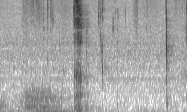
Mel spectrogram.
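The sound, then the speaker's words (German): Chewing of food while tasting it, with wet, squishy mouth sounds and a few sharper crunchy bites standing out, repeating irregularly over a few seconds with no talking. “schmecken, schmeckt gut”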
